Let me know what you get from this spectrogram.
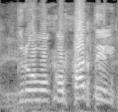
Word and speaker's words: Grobocopatel: Grobocopatel, con el acento en la A.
